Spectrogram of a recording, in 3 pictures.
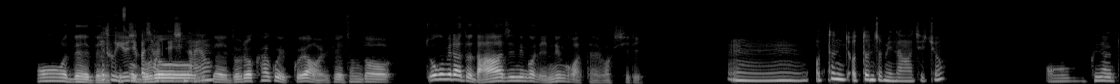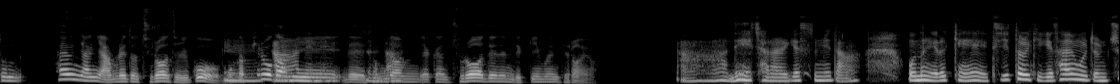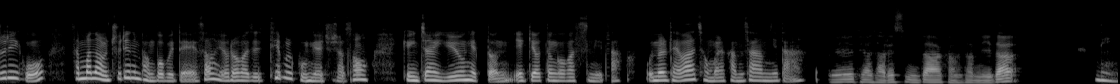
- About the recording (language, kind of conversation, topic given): Korean, podcast, 디지털 기기로 인한 산만함을 어떻게 줄이시나요?
- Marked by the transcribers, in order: tapping; other background noise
